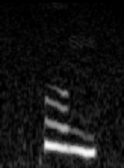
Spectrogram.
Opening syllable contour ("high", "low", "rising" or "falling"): falling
